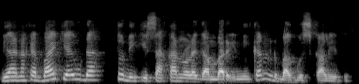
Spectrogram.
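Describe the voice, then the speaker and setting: A man's voice: on the high side, sing-song, rapid-fire, darkish tone. A middle-aged man, a priest, giving a conversational faith talk and telling stories animatedly, acting out the quotes.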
